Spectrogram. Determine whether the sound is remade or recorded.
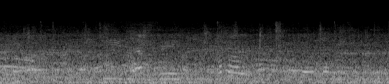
recorded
